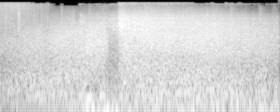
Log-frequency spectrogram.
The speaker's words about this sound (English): There was a massive flash as the lightning bolt struck.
